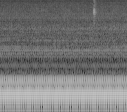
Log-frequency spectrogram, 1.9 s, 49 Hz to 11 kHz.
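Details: Rotary phase converter rebalanced with added capacitors on the generated leg to hard-start a 7.5 HP Wadkin 26-inch planer; legs reading about 235, 253 and 258 V. Smooth, steady low hum, no surging, growl or rattle; running balanced and quiet.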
